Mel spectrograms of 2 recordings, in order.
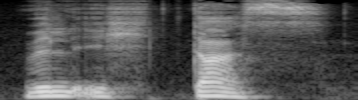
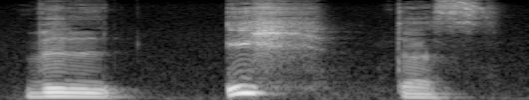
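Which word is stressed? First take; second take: das; ich. First: The stress is on "das". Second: The stress is on "ich".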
